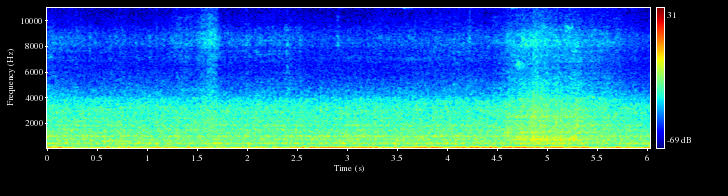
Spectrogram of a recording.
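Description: Electric fan running, a steady low drone. About five seconds in there is a brief rustle of folded cloth being handled.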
